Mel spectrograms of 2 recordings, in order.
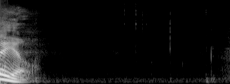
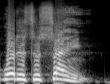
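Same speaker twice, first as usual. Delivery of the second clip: ordinary talk, nothing marked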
